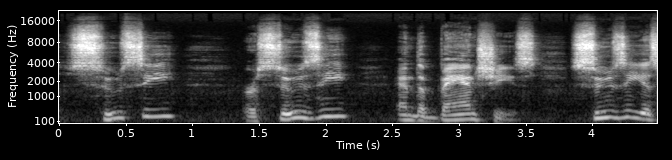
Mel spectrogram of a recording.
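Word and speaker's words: Siouxsie: this is from a band called Susi or Suzy and the Banshees suie is spelled s IO ux like Sue um Native Americans s iio uxs i e Suzy and the Banshees I've never even heard of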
